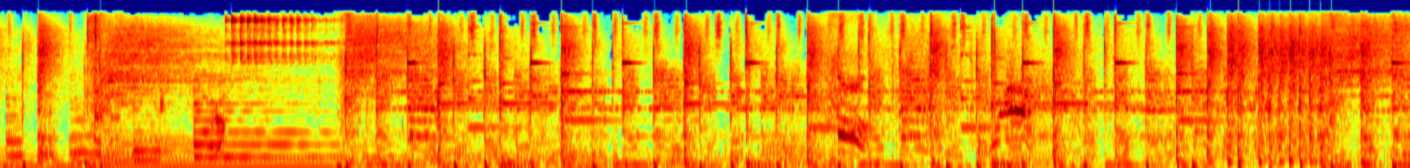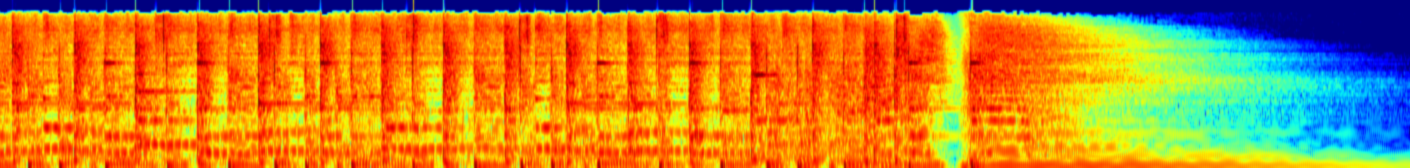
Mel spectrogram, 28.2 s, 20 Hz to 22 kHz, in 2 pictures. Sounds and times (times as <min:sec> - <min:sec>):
Music: 0:00.0 - 0:28.2
Speech: 0:08.3 - 0:08.8, 0:09.9 - 0:10.4.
